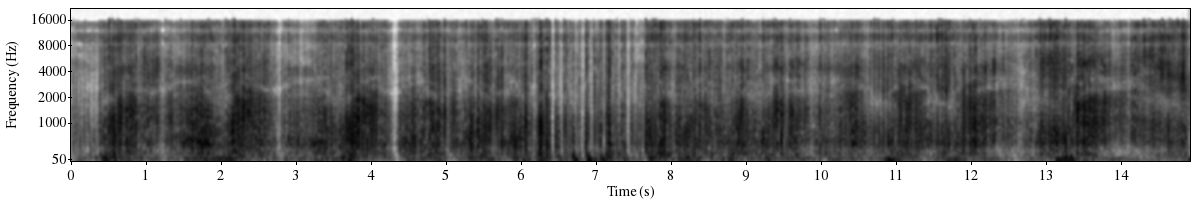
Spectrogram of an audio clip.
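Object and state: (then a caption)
Plastic bath mat being scratched. Fingertips and nails scratch the raised bubble bumps of a clear-blue plastic bath mat lying on carpet. A continuous, dense scratching rasp centered in the low mids, with steady bumpy textures and little high-end brightness, runs throughout.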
